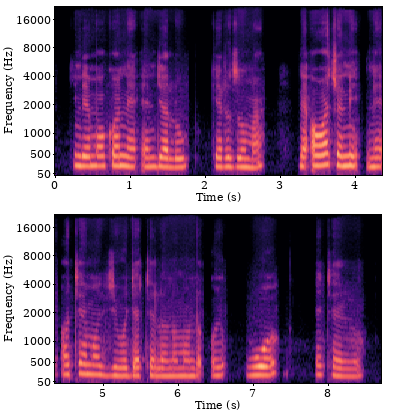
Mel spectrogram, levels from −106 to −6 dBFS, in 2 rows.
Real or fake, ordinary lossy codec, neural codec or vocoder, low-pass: fake; none; codec, 44.1 kHz, 7.8 kbps, DAC; none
